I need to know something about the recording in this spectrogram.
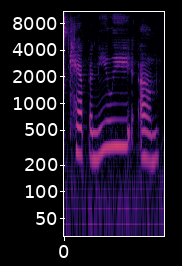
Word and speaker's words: campanile: Figure out the campa part, and the nili, the N is normal. And then the I here, it's a long E sound, E, which is going to be I usually in the middle of words.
